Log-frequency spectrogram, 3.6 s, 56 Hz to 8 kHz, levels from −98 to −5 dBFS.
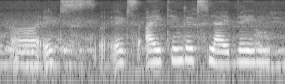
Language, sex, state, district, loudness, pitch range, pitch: Hindi, female, Chandigarh, Chandigarh, -15 LUFS, 195-230 Hz, 205 Hz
